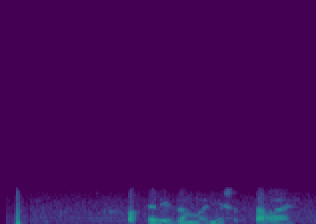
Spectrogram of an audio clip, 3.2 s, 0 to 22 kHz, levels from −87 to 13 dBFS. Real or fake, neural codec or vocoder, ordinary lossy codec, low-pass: real; none; Opus, 32 kbps; 3.6 kHz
